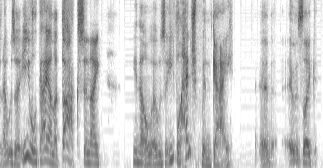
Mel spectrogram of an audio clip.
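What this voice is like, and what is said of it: Put-on accent for henchman character. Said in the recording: “My accent was kind of like this”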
